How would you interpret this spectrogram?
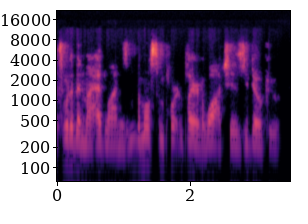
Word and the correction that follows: Udoka: If I'm pronouncing his name incorrectly, I apologize. But Udoka? Yeah. – Udoka, I think it is. Yeah. – Udoka. Yeah, that's right.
